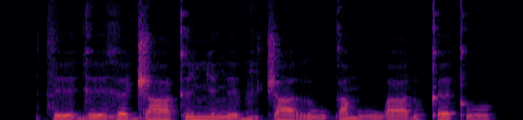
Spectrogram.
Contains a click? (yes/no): no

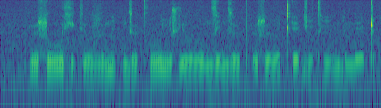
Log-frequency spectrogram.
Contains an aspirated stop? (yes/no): yes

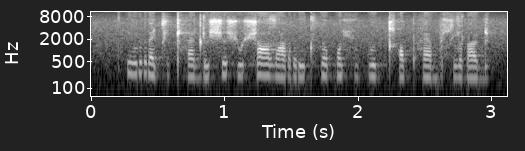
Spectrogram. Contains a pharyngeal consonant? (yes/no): no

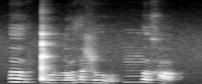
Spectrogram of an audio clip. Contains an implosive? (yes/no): no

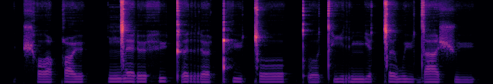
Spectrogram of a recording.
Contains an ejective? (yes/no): yes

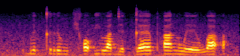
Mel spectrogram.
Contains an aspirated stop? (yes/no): yes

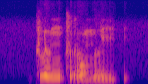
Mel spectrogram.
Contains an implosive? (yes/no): no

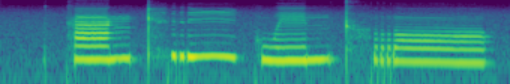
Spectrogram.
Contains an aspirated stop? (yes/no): yes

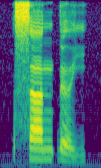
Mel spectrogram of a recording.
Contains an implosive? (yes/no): yes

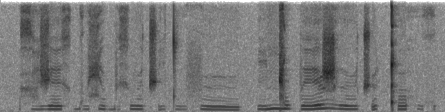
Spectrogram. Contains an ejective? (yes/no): yes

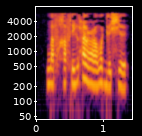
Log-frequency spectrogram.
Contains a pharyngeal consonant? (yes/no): yes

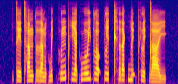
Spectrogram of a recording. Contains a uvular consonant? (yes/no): no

